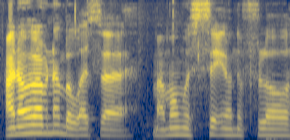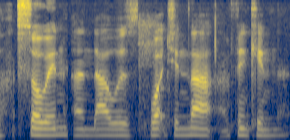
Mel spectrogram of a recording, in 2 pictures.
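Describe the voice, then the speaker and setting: Young man, podcast co-host, casual chat, animated storyteller, middle pitch. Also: normal speed, clear, resonant tone.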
